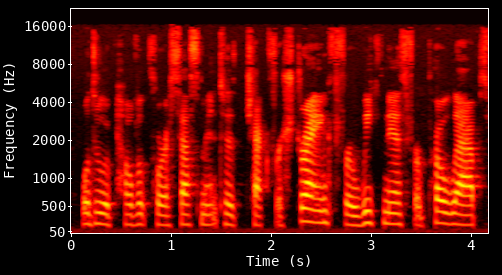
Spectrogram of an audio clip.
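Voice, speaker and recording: This woman has an ordinary speaking voice at medium pitch and a moderate pace. The recording is very clean with a silent background, and the sound is dry and close with no echo. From US South, New Orleans. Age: 40s. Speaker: pelvic floor physical therapist. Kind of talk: casual interview.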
